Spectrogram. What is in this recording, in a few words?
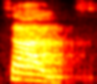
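"tight", Nigerian Pidgin, female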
